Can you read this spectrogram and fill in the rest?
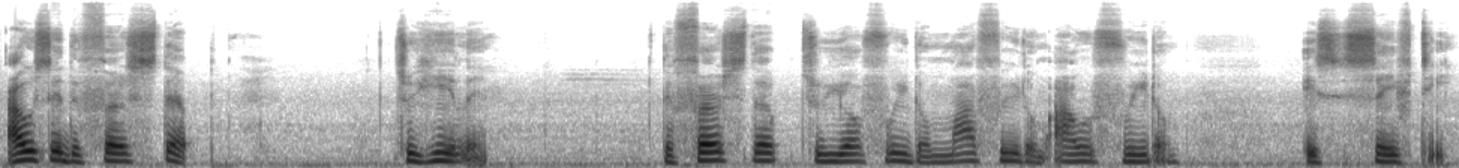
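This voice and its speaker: A young woman from Africa speaks to her followers as a spiritual healer, in a low, gravelly, mellow voice. She rambles and repeats words. She often sinks into hushed, soft tones, and she talks close to the camera. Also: fairly even intonation, slow pace, long pauses. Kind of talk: casual spiritual talk to camera.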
